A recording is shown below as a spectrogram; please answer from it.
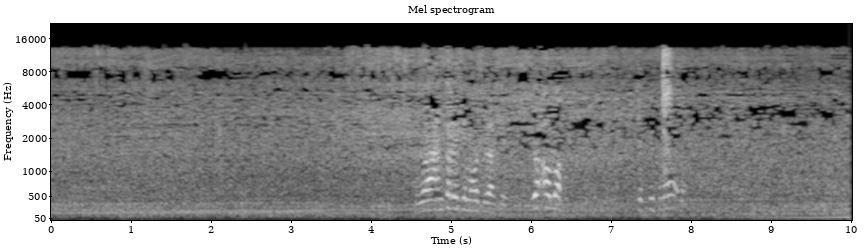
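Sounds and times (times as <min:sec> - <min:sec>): road noise: 0:00.0 - 0:10.0
vehicle engine hum: 0:00.0 - 0:10.0.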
